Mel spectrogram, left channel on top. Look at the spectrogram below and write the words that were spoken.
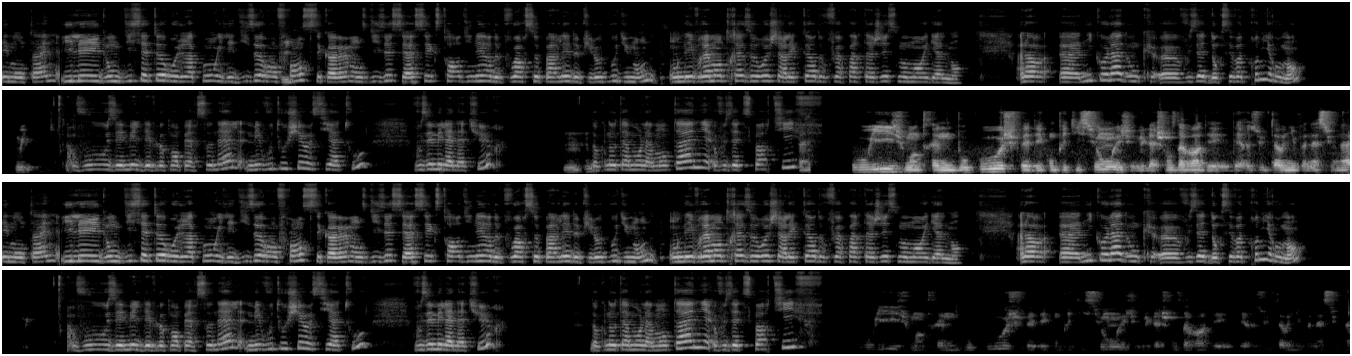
montagnes. Il est donc 17h au Japon, il est 10h en Oui. France. C'est quand même, on se disait, c'est assez extraordinaire de pouvoir se parler depuis l'autre bout du monde. On est vraiment très heureux, chers lecteurs, de vous faire partager ce moment également. Alors Nicolas, donc vous êtes, donc c'est votre premier roman. Oui. Vous aimez le développement personnel, mais vous touchez aussi à tout. Vous aimez la nature, Mhm. donc notamment la montagne. Vous êtes Ouais. sportif. Oui, je m'entraîne beaucoup, je fais des compétitions et j'ai eu la chance d'avoir des résultats au niveau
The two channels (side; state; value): both; normal; correlation 0.65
